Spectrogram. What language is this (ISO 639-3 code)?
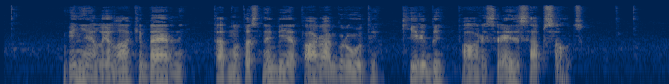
lav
